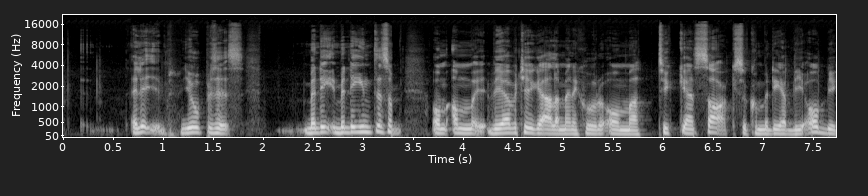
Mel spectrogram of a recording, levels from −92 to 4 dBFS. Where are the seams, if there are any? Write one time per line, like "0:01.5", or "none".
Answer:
0:03.3
0:05.9
0:06.3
